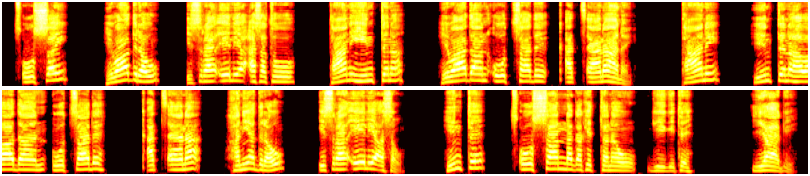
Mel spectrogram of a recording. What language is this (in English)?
Dawro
